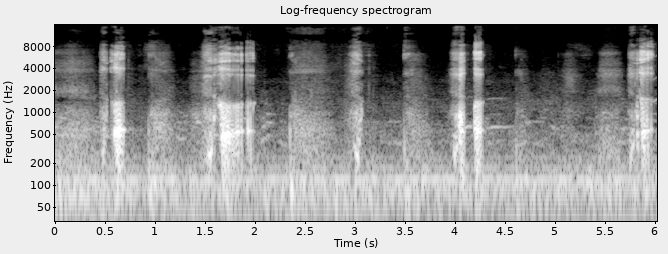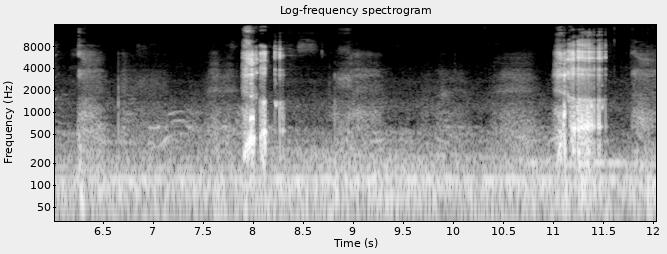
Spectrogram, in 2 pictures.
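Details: Person hiccuping persistently for hours: repeated abrupt, forceful vocal bursts at irregular one-to-two-second intervals, some doubled, with a burp-like quality; strong hiccups.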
